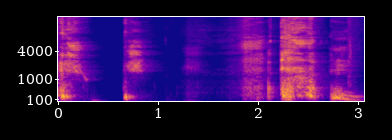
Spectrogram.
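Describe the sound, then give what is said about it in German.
A smoker's harsh morning cough: two separate barking bursts, then a faint one after a pause, and finally a rapid cluster of loud, raspy hacks. “Oh, das war mein morgendlicher Raucherhusten, Entschuldigung.”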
